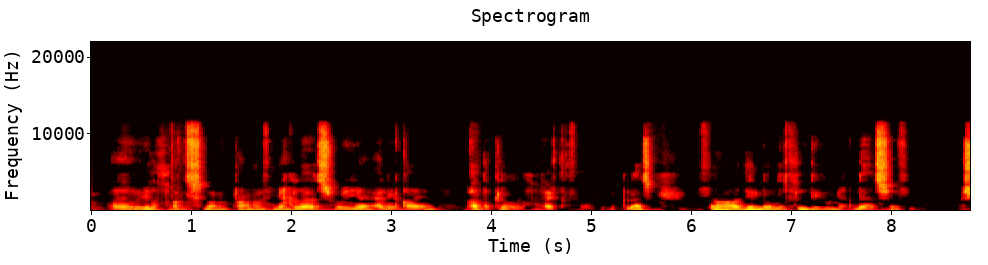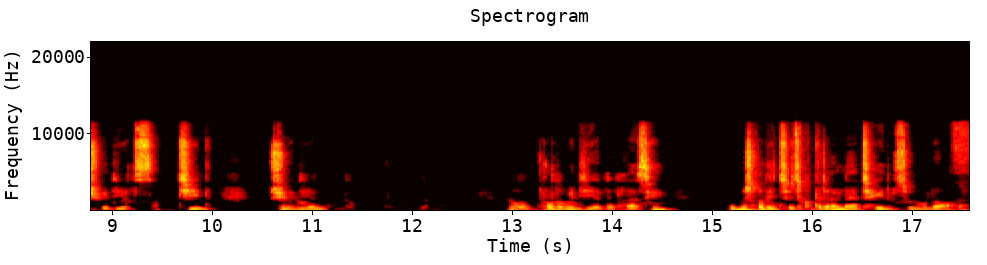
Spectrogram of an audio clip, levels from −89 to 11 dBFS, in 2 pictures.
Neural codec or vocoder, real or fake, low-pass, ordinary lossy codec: none; real; none; none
